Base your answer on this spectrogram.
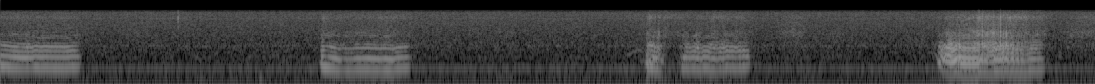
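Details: Sleeping domestic cat recorded with a compact point-and-shoot camera, giving four rasping, harmonic snores roughly every three seconds, each about a second long, separated by quiet gaps over a constant low electrical hum.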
